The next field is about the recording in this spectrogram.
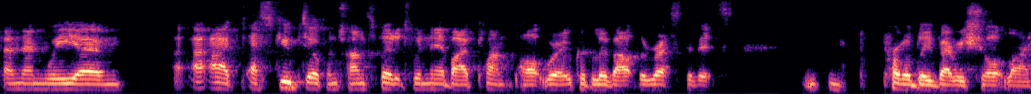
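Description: Fairly quick and monotone, a man talks with flat intonation. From northern England, Grimsby. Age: 30s. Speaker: magician. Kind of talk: casual chat.

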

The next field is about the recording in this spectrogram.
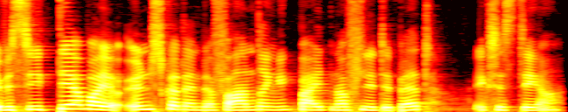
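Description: Speaking at a fairly quick pace, a woman uses a fairly high pitch and fairly even intonation. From Denmark, Copenhagen (Amager). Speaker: author. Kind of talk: talk with audience Q&A. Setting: library event with audience.

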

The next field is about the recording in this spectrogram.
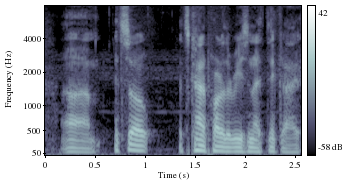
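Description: A man talks at a very fast pace. His voice carries vocal fry. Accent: American. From California. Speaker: professional drummer. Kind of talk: casual chat.

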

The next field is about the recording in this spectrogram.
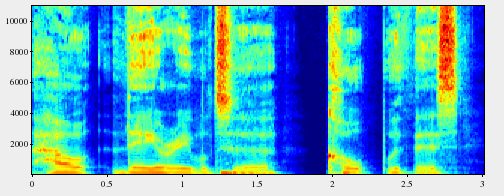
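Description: In an American accent, a man speaks at a medium pitch with ordinary pitch variation. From US West Coast, San Francisco Bay Area. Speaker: podcast host's husband. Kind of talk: casual chat. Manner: halting.

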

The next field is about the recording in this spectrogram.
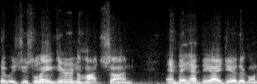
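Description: An unforced reading voice holds its intonation fairly even.

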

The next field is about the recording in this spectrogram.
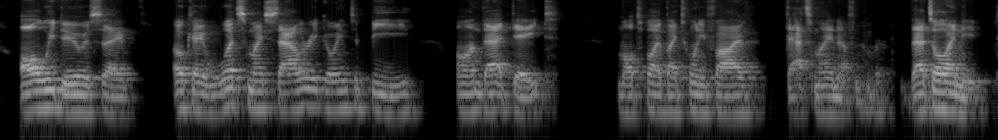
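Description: A man speaks slowly in a fairly low, monotone voice with flat intonation. Room echo is audible around him. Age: 30s. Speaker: financial planner. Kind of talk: interview explainer. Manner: hesitant, many fillers.

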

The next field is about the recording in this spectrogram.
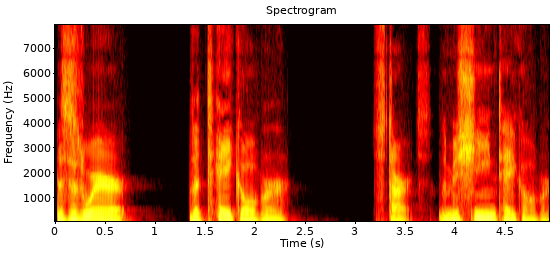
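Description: A somewhat breathy man's voice at medium pitch and a very slow pace. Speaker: podcast host. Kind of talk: casual chat.

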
